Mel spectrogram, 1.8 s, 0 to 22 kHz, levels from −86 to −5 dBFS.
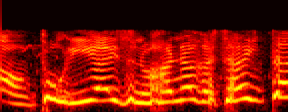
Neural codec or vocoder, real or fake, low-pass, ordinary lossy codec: none; real; 7.2 kHz; none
